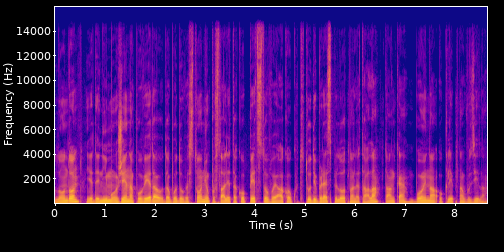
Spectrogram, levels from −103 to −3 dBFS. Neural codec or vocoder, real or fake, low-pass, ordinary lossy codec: none; real; 14.4 kHz; none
